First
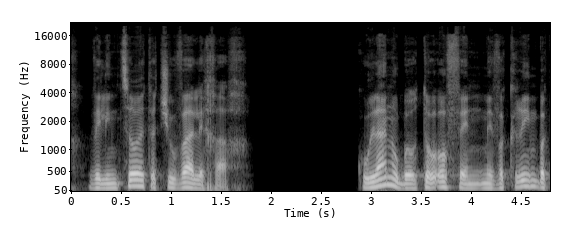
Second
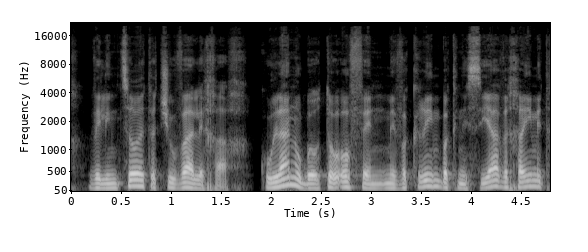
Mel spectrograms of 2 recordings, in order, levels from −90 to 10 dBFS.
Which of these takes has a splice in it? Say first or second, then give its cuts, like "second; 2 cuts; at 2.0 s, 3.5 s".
second; 1 cut; at 1.8 s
